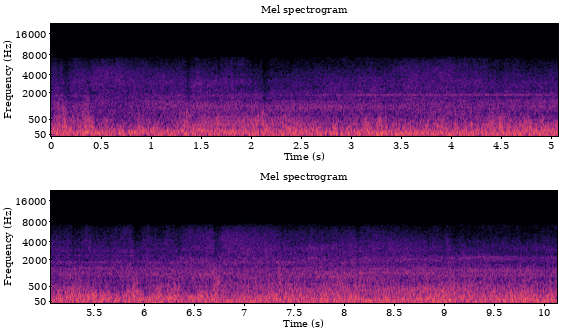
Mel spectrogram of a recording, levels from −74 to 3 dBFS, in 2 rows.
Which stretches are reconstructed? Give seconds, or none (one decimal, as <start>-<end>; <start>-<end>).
none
